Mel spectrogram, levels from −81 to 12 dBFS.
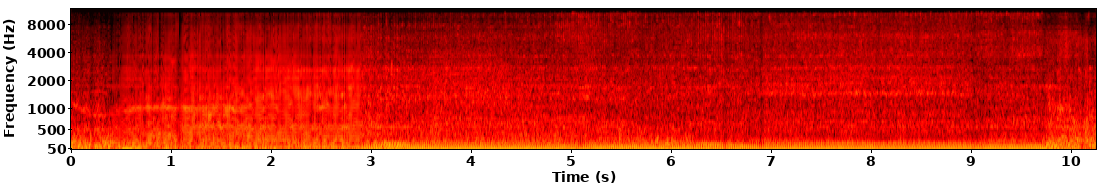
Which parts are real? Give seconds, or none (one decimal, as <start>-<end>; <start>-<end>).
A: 0.0-0.4; 2.9-10.3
